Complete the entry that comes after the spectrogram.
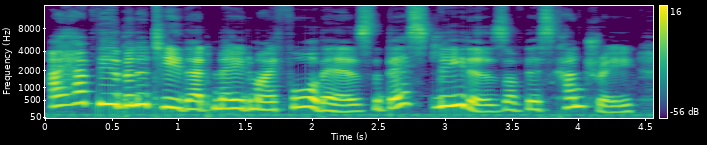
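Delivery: a lighter plummy English queen warning; plummy English accent, warning the girl. Acted. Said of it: "my plummiest English accent".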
